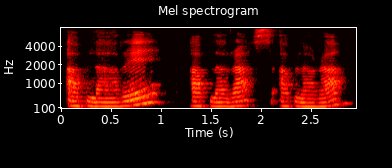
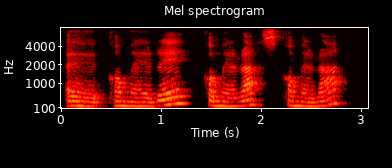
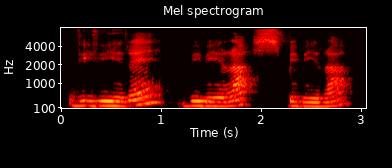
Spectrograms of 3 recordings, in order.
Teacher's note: So that makes it easier to conjugate, but it can be a little bit tricky to pronounce because where you stress changes because they've got accents. So quite often you're stressing on the last syllable when normally you would be stressing on the penultimate syllable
